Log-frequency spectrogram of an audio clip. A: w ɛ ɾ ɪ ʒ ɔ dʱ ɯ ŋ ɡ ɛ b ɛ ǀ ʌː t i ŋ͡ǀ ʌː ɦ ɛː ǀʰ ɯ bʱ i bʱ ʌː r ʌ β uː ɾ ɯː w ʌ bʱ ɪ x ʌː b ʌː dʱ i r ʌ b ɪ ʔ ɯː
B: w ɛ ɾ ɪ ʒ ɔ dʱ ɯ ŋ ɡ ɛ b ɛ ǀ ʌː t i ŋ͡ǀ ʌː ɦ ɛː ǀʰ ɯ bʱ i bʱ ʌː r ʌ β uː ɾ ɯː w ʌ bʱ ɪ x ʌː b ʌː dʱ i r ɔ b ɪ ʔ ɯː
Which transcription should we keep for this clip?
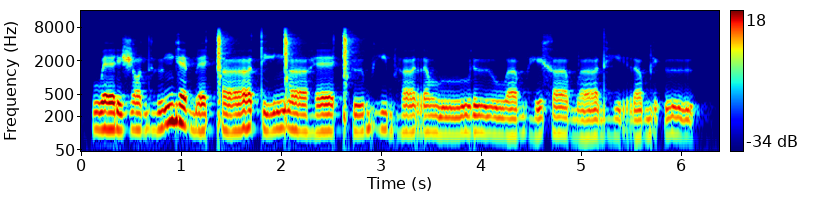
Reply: A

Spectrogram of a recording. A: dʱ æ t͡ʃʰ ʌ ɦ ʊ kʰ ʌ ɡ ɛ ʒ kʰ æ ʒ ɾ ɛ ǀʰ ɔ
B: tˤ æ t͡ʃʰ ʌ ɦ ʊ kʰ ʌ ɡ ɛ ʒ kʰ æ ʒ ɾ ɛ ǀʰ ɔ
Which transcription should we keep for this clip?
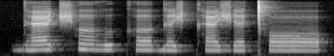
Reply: A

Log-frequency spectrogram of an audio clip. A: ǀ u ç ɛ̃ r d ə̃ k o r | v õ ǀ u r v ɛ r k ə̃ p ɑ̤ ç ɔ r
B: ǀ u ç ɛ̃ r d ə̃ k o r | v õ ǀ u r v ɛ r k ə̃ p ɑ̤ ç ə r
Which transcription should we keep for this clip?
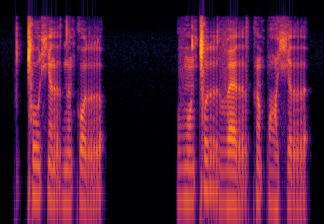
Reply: B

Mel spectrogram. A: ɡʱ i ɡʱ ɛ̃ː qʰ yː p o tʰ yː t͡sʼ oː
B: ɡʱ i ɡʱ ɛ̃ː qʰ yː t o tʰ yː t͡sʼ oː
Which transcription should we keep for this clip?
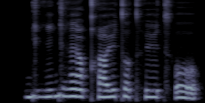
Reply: B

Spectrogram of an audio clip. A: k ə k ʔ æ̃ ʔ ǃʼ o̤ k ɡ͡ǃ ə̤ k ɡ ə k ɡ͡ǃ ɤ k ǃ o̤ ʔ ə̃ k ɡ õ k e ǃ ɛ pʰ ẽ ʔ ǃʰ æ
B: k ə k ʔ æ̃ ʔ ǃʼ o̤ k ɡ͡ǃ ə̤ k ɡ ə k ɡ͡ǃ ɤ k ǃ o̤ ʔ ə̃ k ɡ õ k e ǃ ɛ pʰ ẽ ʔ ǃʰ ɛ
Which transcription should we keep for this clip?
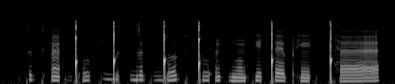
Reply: A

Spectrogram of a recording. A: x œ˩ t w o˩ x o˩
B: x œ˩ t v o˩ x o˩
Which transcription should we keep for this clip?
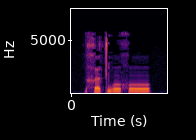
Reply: A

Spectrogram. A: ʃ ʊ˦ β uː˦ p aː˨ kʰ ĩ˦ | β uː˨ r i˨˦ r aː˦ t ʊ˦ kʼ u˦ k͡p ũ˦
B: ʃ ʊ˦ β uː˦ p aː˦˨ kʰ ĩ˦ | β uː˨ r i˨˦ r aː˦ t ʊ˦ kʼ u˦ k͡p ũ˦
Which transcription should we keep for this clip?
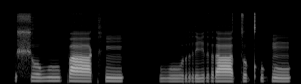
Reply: B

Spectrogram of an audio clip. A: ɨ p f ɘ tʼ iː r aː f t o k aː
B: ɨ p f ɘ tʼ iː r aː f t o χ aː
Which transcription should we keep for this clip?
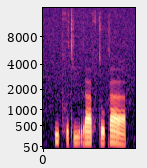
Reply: A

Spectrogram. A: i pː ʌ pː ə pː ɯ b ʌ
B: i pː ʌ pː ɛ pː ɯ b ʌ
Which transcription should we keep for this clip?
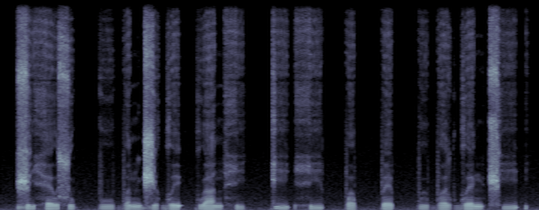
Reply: B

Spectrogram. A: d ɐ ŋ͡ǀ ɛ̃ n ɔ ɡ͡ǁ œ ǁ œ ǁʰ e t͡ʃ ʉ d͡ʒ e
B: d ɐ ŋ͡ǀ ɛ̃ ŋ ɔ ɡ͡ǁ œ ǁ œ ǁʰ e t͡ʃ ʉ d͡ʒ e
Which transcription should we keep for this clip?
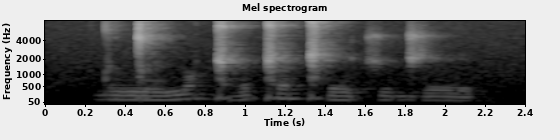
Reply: A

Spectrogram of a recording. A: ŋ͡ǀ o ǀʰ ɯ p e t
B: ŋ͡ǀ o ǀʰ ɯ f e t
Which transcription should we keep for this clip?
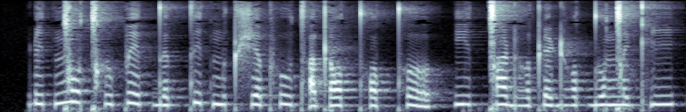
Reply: A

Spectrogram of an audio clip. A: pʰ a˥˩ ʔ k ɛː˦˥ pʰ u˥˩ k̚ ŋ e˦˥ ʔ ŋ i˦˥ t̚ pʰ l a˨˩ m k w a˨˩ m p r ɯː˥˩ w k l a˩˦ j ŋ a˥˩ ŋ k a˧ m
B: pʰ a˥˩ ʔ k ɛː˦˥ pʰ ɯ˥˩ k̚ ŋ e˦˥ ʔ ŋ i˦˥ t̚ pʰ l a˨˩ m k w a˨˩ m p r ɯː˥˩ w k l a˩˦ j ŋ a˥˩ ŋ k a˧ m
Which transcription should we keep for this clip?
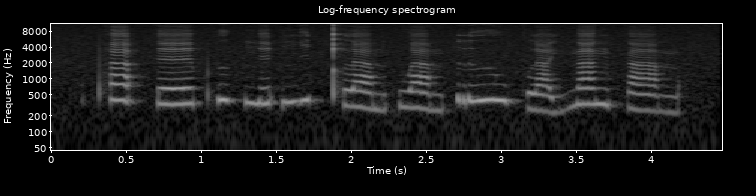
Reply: B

